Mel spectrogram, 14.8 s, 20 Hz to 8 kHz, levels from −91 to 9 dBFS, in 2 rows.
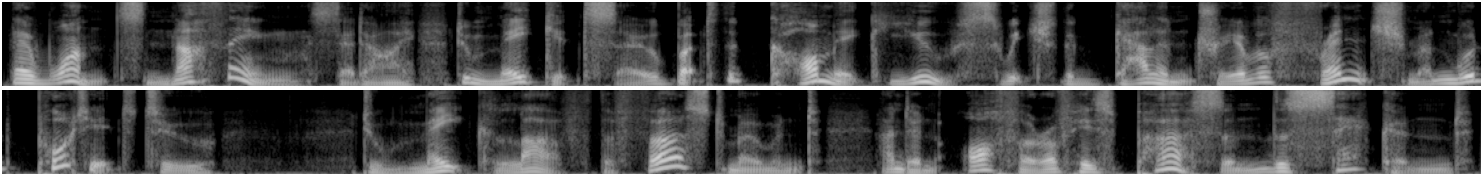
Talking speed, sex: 145 wpm, male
